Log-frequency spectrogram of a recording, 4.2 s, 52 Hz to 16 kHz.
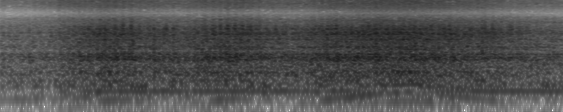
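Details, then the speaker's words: Nissan VG33E engine idling with a busy light clattering over a steady hum, which the owner calls cheap valve train rattle; heard while diagnosing an alternator that isn't charging. "hear how it's rattling? It's a garbage engine. I wouldn't recommend it."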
